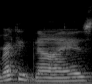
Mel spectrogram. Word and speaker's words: recognize: And recognize, the G is silent. Yes, recognize. Actually, no, it's not. Recognize. I have to go to the G before I go to the N. Recognize. I use a stop G there, so I'm not saying recognize.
